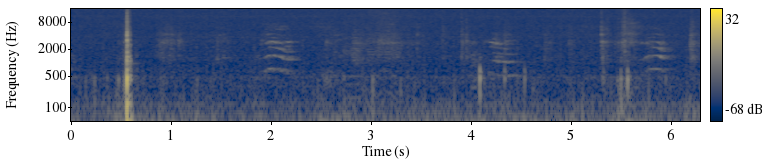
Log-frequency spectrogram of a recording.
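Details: Pet parrot indoors, one of two kept birds, talking during a training session: three short, clear harmonic utterances with curving, bending tones spaced a couple of seconds apart, over a low room hum and soft taps.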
